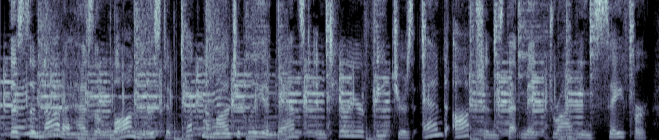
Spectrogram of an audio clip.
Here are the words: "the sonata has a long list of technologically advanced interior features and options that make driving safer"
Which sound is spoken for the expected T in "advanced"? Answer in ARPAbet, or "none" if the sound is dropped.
T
